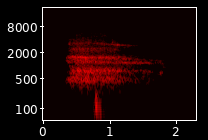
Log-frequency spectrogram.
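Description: A man's long sigh into the microphone, starting about a third of a second in and fading away after about a second and a half, with a soft low bump partway through.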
